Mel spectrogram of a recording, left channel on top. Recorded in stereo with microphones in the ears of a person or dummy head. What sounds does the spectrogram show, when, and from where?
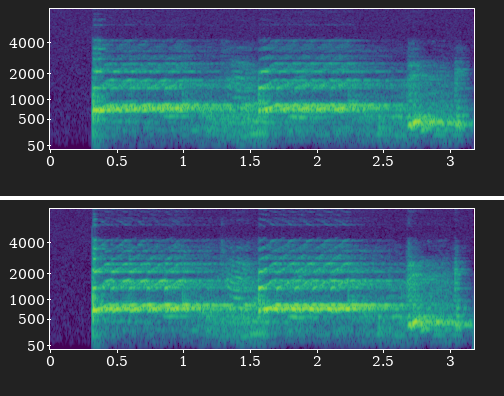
0.3 s a fire alarm: 50° right (ahead or behind), 1.2 m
